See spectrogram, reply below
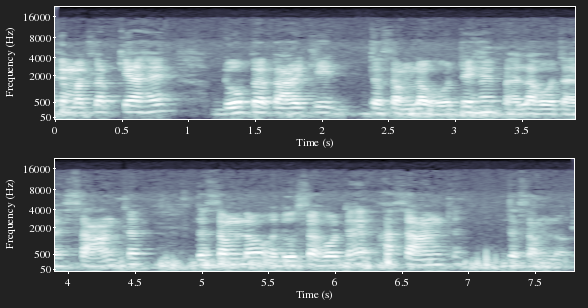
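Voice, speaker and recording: A male maths teacher working through a problem step by step, asking himself questions and checking in with "ठीक है" all the time. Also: fairly high pitch. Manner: repeats questions and answers them himself, frequent "ठीक है" checks. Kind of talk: step-by-step board lesson. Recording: echoey room, distant mic, muffled sound, noisy.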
